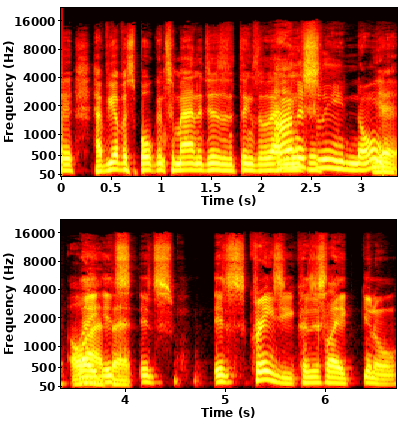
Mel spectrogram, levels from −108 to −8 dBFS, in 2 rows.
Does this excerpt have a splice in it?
no; 0 cuts

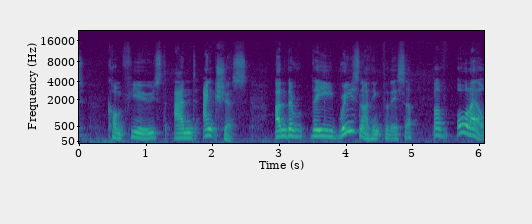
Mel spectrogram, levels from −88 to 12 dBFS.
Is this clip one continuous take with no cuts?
yes; 0 cuts

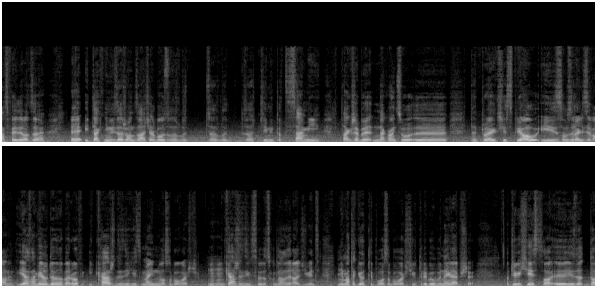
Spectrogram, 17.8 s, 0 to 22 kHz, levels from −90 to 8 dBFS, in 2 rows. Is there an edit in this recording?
no; 0 cuts

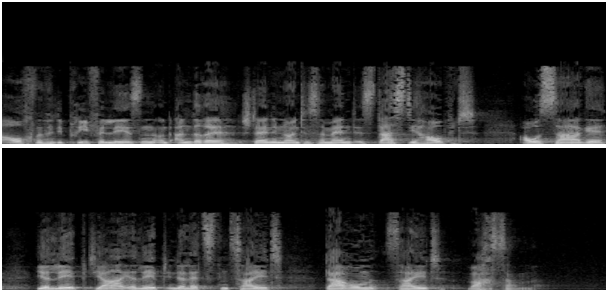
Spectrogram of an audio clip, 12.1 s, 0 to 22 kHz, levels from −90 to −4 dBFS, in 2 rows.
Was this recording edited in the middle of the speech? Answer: no; 0 cuts

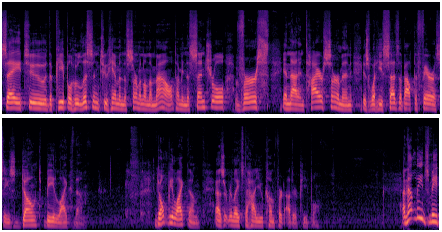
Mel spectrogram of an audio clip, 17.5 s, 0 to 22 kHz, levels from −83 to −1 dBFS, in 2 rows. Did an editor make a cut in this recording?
no; 0 cuts

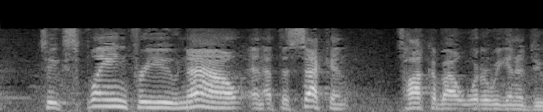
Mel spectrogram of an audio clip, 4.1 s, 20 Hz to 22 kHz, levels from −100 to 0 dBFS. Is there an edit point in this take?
yes; 1 cut; at 1.9 s

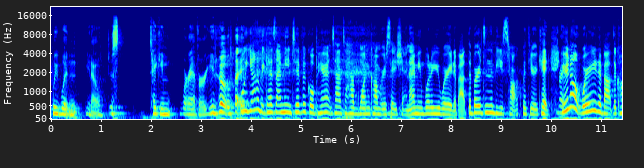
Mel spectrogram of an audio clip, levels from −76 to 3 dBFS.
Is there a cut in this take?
no; 0 cuts

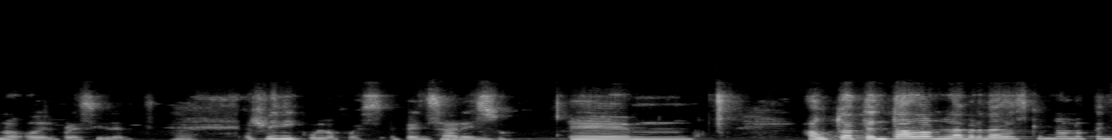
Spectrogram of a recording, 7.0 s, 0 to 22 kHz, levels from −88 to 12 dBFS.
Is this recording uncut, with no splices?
no; 1 cut; at 1.5 s

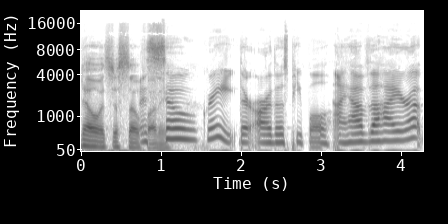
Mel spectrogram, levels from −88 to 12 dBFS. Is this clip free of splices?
no; 2 cuts; at 2.0 s, 3.1 s

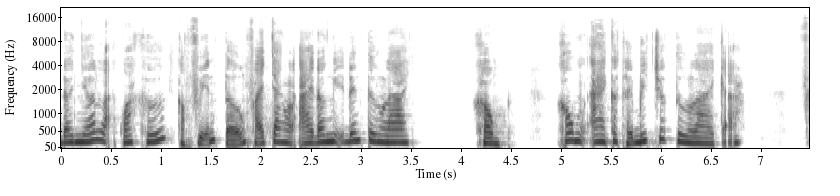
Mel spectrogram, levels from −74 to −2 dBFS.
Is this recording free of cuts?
yes; 0 cuts

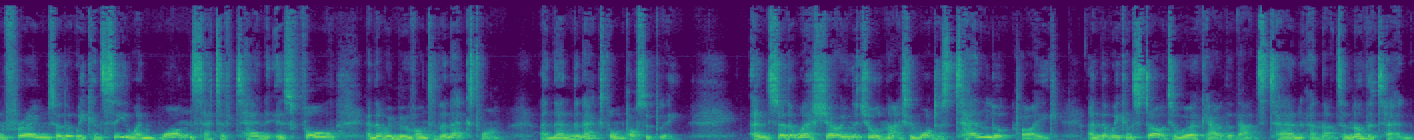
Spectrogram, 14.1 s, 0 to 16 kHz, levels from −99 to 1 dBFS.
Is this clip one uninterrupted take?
yes; 0 cuts

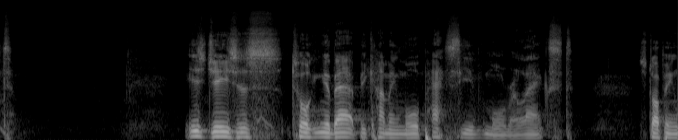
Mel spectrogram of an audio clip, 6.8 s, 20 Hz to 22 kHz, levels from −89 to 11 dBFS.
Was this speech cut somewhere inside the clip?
no; 0 cuts

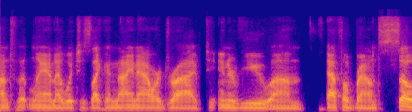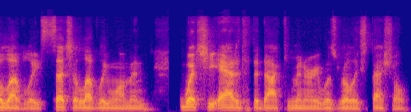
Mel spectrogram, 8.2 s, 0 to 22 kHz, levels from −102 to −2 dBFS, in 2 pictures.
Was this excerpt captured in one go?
yes; 0 cuts

